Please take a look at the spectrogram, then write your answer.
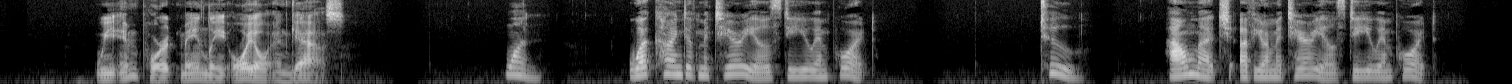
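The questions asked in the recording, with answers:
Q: We import mainly oil and gas.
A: 1: What kind of materials do you import?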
